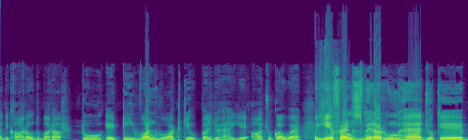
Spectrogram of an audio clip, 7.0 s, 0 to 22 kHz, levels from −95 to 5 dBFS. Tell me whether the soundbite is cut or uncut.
cut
